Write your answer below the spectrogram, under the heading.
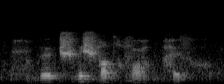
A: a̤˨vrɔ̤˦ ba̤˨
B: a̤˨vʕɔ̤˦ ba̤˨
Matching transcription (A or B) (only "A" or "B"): B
